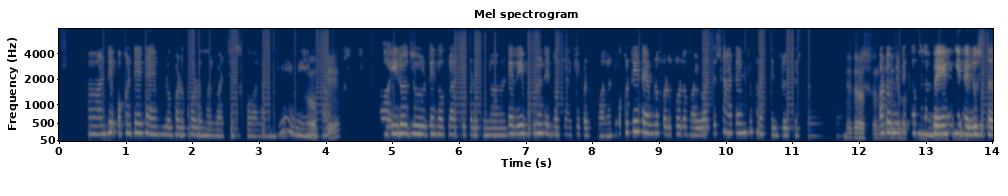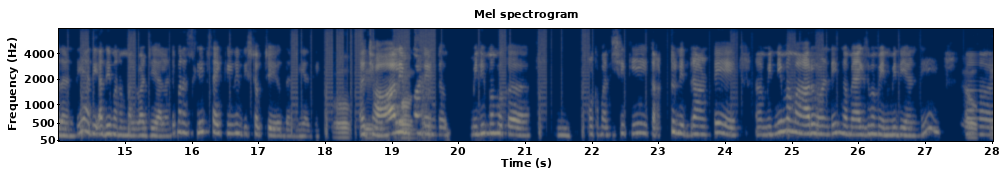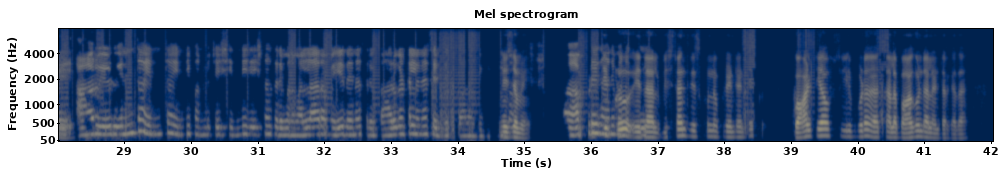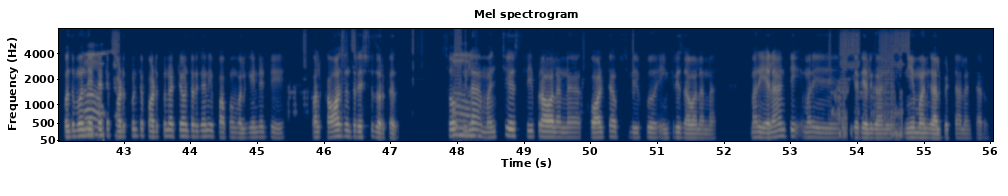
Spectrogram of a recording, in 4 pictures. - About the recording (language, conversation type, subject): Telugu, podcast, పని, విశ్రాంతి మధ్య సమతుల్యం కోసం మీరు పాటించే ప్రధాన నియమం ఏమిటి?
- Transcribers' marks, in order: mechanical hum; in English: "మెయిన్‌గా"; in English: "టెన్ ఓ క్లాక్‌కి"; in English: "టెన్ ఓ క్లాక్‌కే"; in English: "ఆటోమేటిక్‌గా"; in English: "బ్రెయిన్‌కి"; in English: "స్లీప్ సైకిల్‌ని డిస్టర్బ్"; in English: "ఇంపార్టెంట్. మినిమమ్"; in English: "కరెక్ట్"; in English: "మినిమమ్"; in English: "మ్యాక్సిమమ్"; in English: "అల్లారమ్"; in English: "సెట్"; in English: "మినిమమ్"; in English: "క్వాలిటీ ఆఫ్ స్లీప్"; other background noise; in English: "రెస్ట్"; in English: "సో"; in English: "స్లీప్"; in English: "క్వాలిటీ ఆఫ్ స్లీప్ ఇంక్రీజ్"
